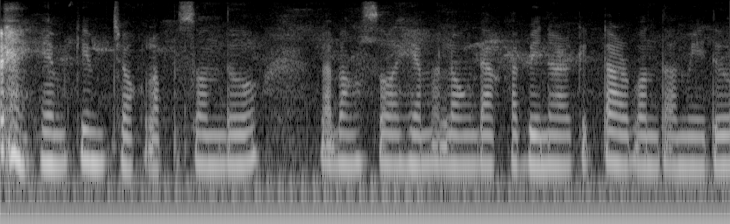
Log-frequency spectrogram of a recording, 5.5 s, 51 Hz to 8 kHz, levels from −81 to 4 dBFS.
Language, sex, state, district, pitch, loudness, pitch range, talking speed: Karbi, female, Assam, Karbi Anglong, 190 Hz, -27 LUFS, 180-195 Hz, 155 wpm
